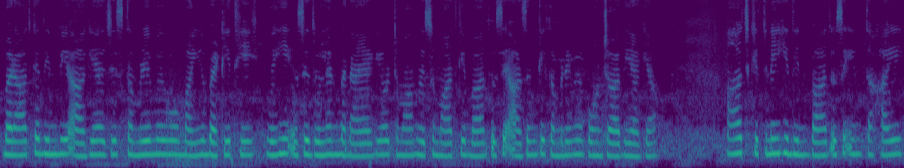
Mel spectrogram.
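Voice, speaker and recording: A woman narrating a novel aloud in a steady, even reading manner. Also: a little high, a little hiss or hum, poor audio. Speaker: audiobook narrator.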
